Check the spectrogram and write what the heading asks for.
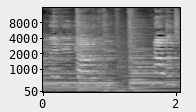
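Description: A woman singing to her own strummed acoustic guitar, the voice gliding between held notes over steady chords.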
